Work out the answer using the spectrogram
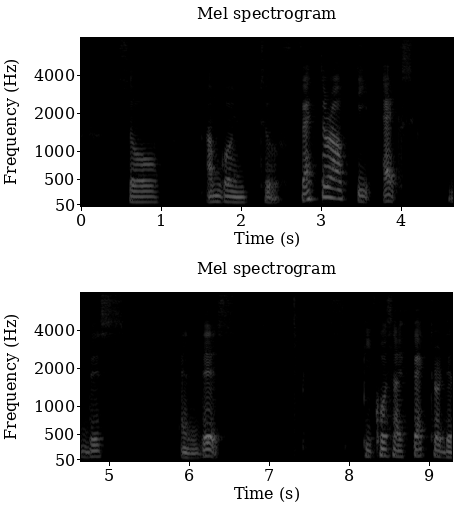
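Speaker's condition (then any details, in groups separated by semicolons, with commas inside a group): No condition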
